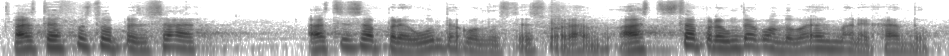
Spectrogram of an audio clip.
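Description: A man delivers a conversational sermon, pressing his listeners with rhetorical questions and slipping in English phrases now and then. His voice sits somewhat high for a man, and a long reverb trails behind his words. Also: fast talker, creaky, breathy edge. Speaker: preacher. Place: U.S. Southwest.

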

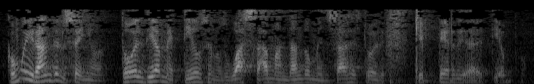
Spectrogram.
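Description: A man preaching a sermon as pastor, lively, with frequent amens and rhetorical questions. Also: mid-range voice, fast talker, highs cut off.

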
